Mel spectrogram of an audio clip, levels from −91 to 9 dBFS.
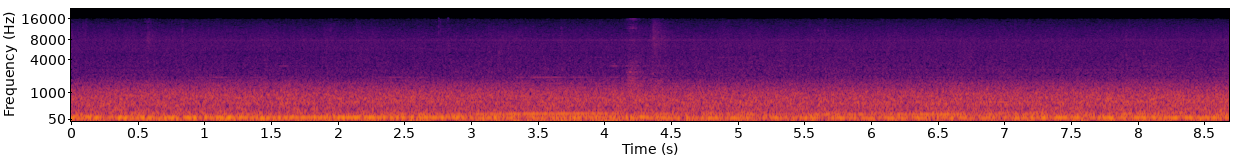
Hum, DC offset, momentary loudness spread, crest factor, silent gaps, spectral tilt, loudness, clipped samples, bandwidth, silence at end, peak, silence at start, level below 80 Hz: none; under 0.1%; 2 LU; 12 dB; none; -7 dB/octave; -28 LUFS; under 0.1%; 15.5 kHz; 0 s; -14 dBFS; 0 s; -34 dBFS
